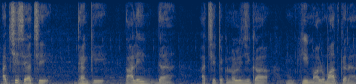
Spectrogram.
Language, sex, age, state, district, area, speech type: Urdu, male, 60+, Bihar, Khagaria, rural, spontaneous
